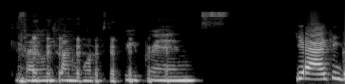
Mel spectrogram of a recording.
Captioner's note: laughs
